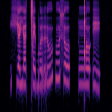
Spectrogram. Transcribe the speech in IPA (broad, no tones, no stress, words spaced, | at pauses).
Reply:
çɜj ɜǀeboru | uso | ŋ͡ǃoʔi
